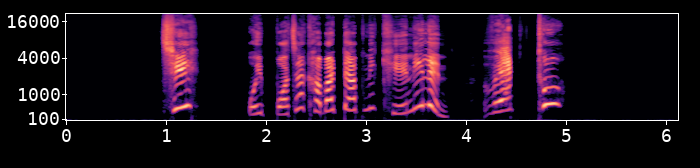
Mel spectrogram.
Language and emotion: Bengali, disgusted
